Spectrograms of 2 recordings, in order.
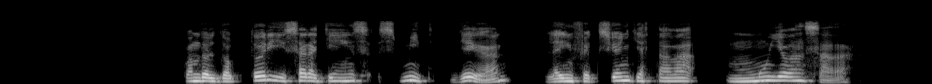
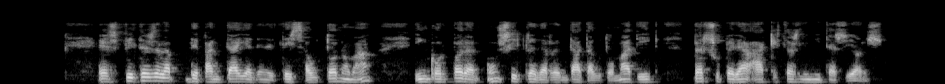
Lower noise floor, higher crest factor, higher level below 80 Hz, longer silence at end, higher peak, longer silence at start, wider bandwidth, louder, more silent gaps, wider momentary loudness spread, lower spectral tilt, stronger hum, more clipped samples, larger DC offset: about the same, under -90 dBFS vs under -90 dBFS; about the same, 16 dB vs 16 dB; about the same, -58 dBFS vs -58 dBFS; first, 0.85 s vs 0.65 s; second, -6 dBFS vs -2 dBFS; first, 1.85 s vs 0.7 s; about the same, 8 kHz vs 7.8 kHz; second, -21 LUFS vs -17 LUFS; first, 4.40-4.48 s, 5.12-5.17 s, 5.26-5.44 s, 6.99-7.26 s vs none; first, 13 LU vs 8 LU; first, -7 dB/octave vs -4.5 dB/octave; first, 50 Hz at -40 dBFS vs none; neither; neither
